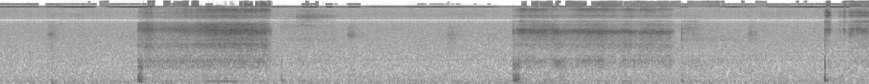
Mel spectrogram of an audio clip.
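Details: Pet cat snoring as he sleeps on his back in a small room: two long, hissing, airy breaths a few seconds apart, each opening with a soft click, then quiet.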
